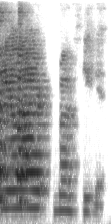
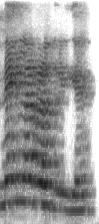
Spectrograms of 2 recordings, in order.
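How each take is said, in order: First: Neila Rodriguez in a Scottish accent. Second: Neila Rodriguez, NAY-la with a rolled Spanish R; correct name. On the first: Real, not acted. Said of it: "In my very Scottish accent". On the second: Shown as a demonstration.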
